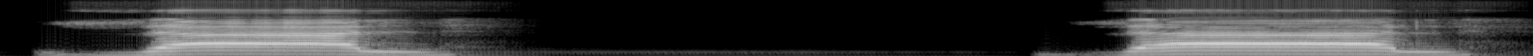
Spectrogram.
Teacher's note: थोड़ा जबान बाहर आएंगी, थोड़ा जबान बाहर आएंगी, चौड़ी हो जाएंगी और दांतों को किनारे से लगेगा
